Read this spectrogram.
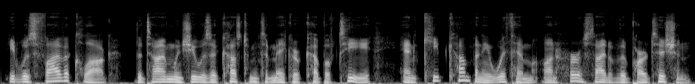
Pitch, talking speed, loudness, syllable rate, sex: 110 Hz, 235 wpm, -17 LUFS, 5.4 syllables/s, male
